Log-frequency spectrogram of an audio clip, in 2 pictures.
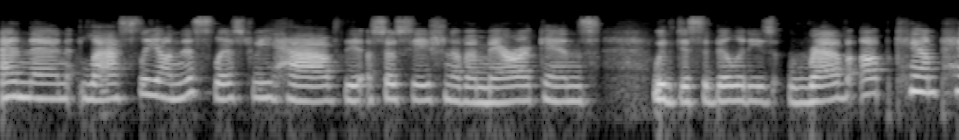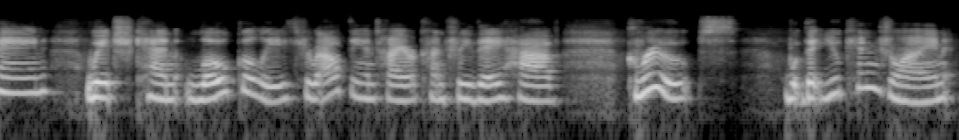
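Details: Adult woman speaking; ordinary speech.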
